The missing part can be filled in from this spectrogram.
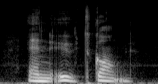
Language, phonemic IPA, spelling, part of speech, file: Swedish, /ˈʉːtɡɔŋ/, utgång, noun, Sv-utgång.ogg
- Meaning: 1. exit, way out (to be used by pedestrians) 2. an act of going out (to some public place, for fun, for example a bar)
